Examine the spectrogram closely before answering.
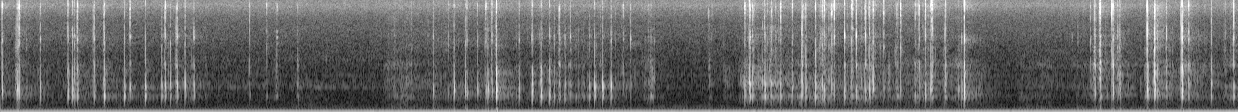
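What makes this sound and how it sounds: Long nails scratch and strum the dark bristles of a teal plastic hairbrush, making quiet, rapid crackly ticks that come in clusters with brief pauses between them. A steady low hum runs underneath the whole time.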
